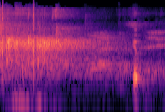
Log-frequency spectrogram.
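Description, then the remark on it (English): An audience applauds as performers leave the stage, in a dense, steady wash of clapping that slowly fades, with a sharper burst near the end and crowd murmur mixed underneath. “Give them one round of applause, folks, as they leave the stage here.”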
